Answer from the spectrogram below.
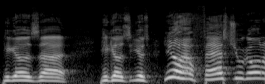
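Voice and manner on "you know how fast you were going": high, fast mock interrogation; heated cop. Cop confronting the speeding driver, high fast heated demand. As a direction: fire it off as an angry cop. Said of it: "he comes up hot".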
